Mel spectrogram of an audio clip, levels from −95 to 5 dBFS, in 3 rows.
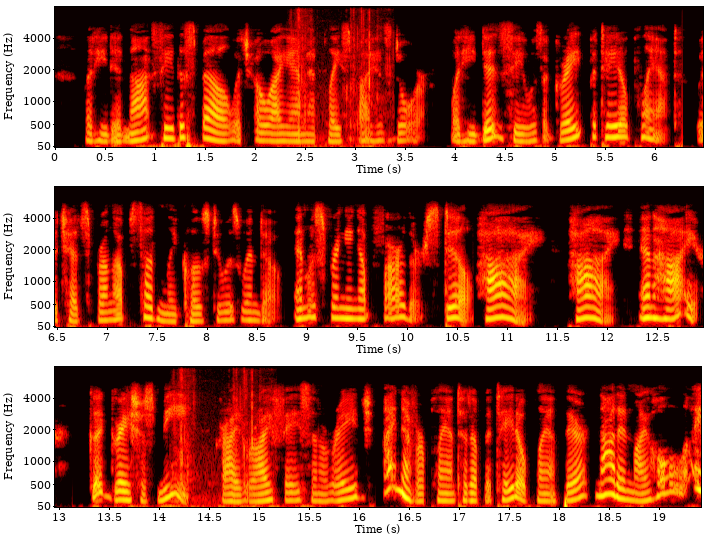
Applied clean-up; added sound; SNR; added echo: none; Walk, footsteps; 15 dB; none.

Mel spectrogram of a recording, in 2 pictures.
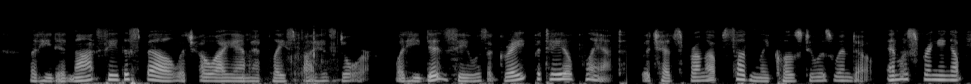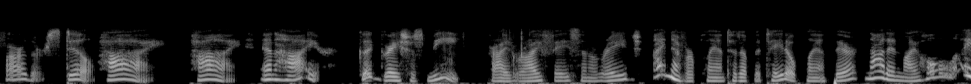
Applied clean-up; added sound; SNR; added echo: neural mask model Resemble Enhance denoiser.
